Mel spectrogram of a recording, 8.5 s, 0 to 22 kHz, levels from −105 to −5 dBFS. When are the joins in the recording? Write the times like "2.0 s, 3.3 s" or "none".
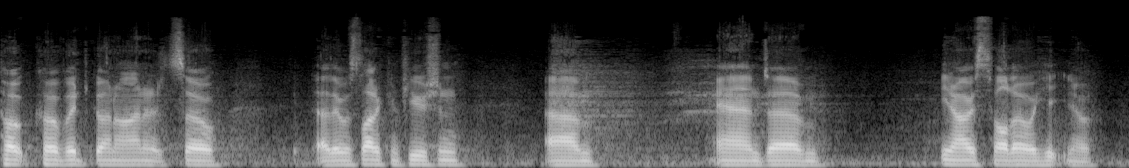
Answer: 1.3 s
